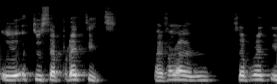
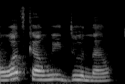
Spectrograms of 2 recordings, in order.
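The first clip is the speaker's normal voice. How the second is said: ordinary delivery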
